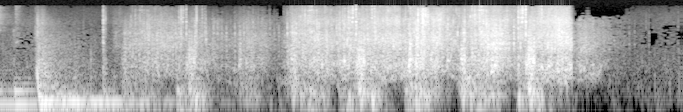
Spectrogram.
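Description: Water splashes and sloshes against a paddle.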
